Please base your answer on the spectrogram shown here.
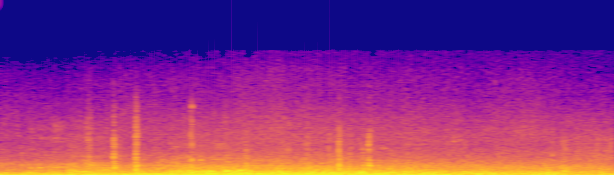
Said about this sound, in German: Am frühen Nachmittag fahren wir endlich mit den Tourführern im Schlauchboot los.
